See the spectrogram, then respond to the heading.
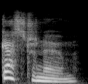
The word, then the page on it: gastronome: British English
